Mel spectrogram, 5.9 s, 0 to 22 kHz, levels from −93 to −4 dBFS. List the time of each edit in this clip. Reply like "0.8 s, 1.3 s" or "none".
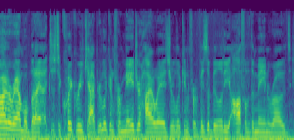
none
